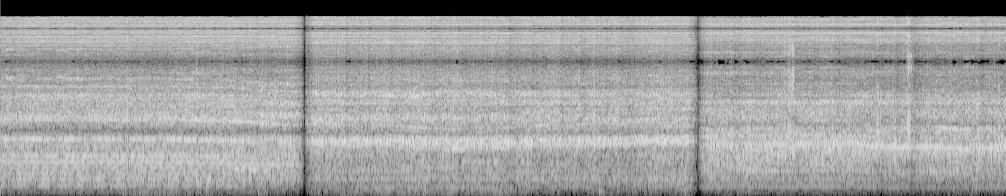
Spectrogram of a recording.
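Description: Electric meat grinder running steadily with a loud motor whine, grinding chunks of menhaden into chum. The sound drops out briefly twice, about three and seven seconds in.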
